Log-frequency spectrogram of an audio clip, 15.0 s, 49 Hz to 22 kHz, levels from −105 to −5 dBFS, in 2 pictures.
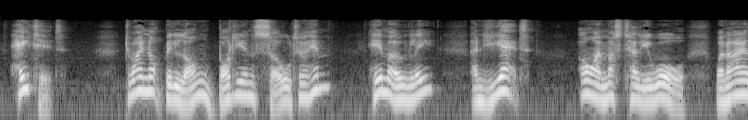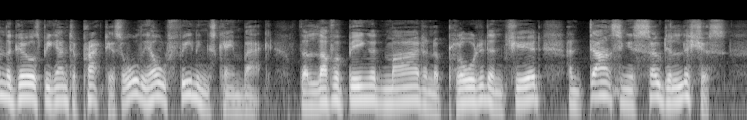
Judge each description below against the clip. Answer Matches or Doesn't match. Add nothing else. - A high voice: Doesn't match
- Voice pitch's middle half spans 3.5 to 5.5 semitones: Matches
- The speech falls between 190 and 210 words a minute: Matches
